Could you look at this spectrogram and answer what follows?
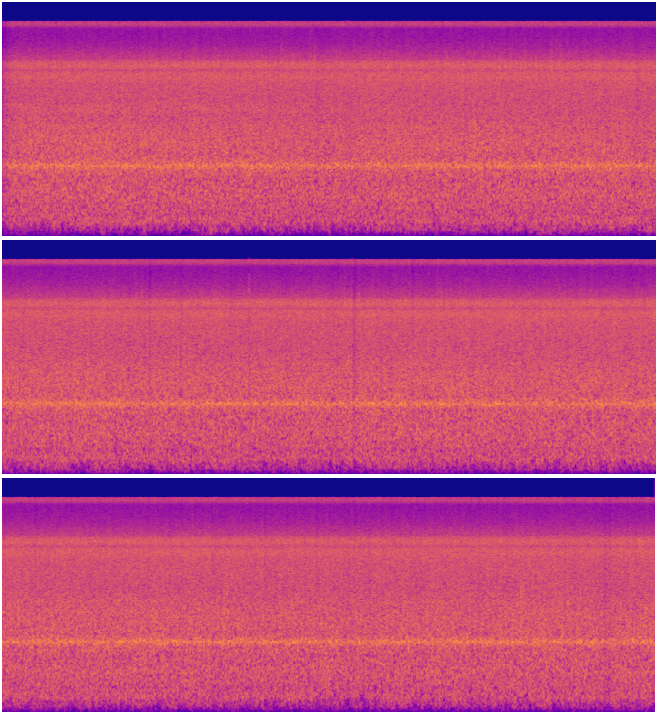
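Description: Heavy rain falling steadily on clay-tiled and corrugated roofs: a dense, even hiss with no let-up.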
